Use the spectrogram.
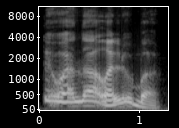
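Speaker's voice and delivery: very high, theatrical reply; lofty orator conceding a point; declaiming orator Omela. A narrator's reading. Omela answering Donka's remark, declaiming.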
